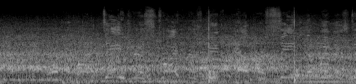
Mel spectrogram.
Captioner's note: crowd cheering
